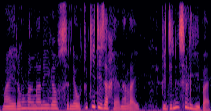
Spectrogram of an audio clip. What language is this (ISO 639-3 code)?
brx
